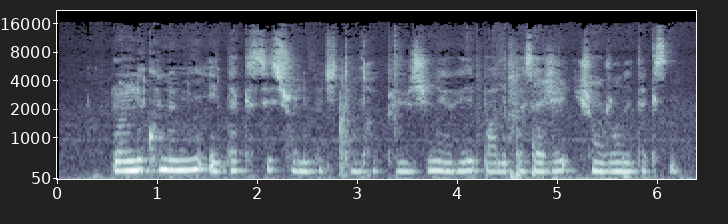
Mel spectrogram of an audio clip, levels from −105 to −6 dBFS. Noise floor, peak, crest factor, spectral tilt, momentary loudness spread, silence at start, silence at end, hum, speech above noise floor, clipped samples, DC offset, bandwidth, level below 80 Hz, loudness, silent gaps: -40 dBFS; -2 dBFS; 18 dB; -3 dB/octave; 10 LU; 0.15 s; 0.05 s; none; 22 dB; under 0.1%; under 0.1%; 16.5 kHz; -42 dBFS; -19 LUFS; none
